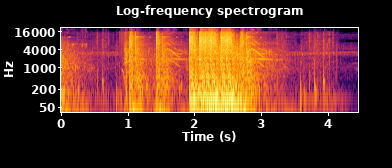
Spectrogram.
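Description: Shotgun blasts and other gunfire ring out in a video game esports match, with a few sharp shots, then a loud, sustained burst of firing that tails off into smaller scattered cracks, heavy and close.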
